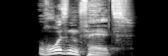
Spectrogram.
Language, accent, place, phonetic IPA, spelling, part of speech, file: German, Germany, Berlin, [ˈʁoːzn̩ˌfɛlt͡s], Rosenfelds, noun, De-Rosenfelds.ogg
- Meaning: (noun) genitive of Rosenfeld; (proper noun) 1. genitive singular of Rosenfeld 2. plural of Rosenfeld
